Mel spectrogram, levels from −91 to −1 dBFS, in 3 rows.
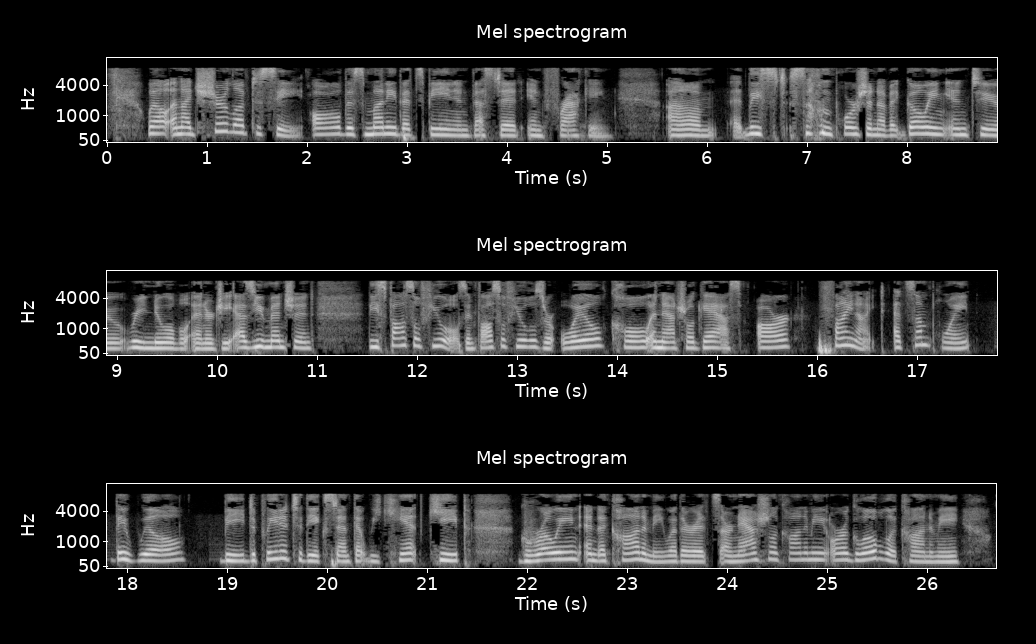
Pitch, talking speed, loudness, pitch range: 210 Hz, 155 wpm, -21 LUFS, 185-230 Hz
